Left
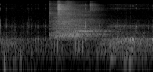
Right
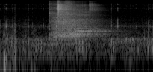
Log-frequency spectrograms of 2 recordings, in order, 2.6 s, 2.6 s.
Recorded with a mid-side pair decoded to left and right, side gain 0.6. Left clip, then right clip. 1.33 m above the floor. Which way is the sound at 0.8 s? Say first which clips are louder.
Right 1 dB; 50° right.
